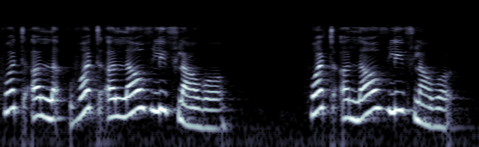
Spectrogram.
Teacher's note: Suppose, if we say, what a lovely flower, what a lovely flower, we are giving stress on the syllable love, lovely, right? So we are giving stress on the syllable love here, but we are using falling tone in this sentence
